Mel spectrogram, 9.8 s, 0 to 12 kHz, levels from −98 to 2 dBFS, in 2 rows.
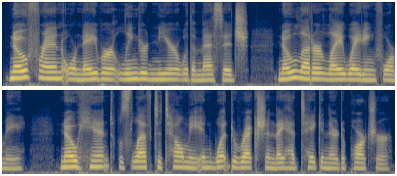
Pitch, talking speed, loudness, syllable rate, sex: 190 Hz, 185 wpm, -20 LUFS, 4.8 syllables/s, female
